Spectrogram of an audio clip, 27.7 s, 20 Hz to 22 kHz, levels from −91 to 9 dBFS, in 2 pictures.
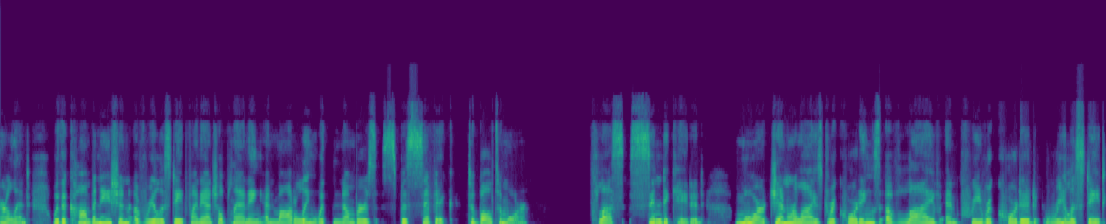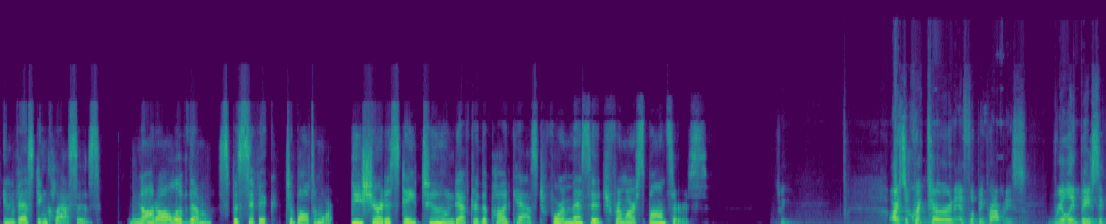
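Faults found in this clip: Call bitrate drop after "of live and pre", 12.48 to 21.85 s: encoder cut from 48 to 13 kbps, speech coded coarser, bottoming out about 5.8 s, recovers by 21.85 s.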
